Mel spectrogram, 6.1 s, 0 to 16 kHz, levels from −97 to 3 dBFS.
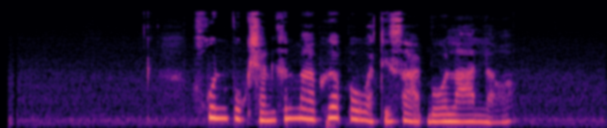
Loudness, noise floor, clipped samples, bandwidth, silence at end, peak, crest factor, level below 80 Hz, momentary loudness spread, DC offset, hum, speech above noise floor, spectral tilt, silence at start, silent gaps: -30 LUFS; -66 dBFS; under 0.1%; 11.5 kHz; 0.95 s; -14 dBFS; 18 dB; -72 dBFS; 10 LU; under 0.1%; 50 Hz at -55 dBFS; 36 dB; -4.5 dB/octave; 1.95 s; none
